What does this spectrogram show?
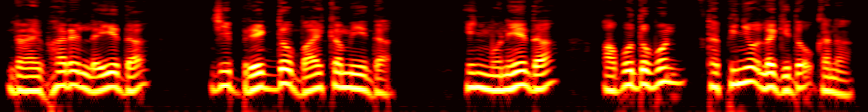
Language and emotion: Santali, fearful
